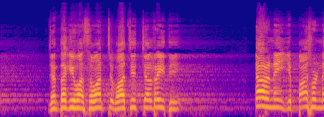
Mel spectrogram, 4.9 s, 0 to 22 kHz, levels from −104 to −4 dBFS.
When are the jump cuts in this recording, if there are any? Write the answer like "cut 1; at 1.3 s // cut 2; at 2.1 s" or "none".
cut 1; at 3.8 s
